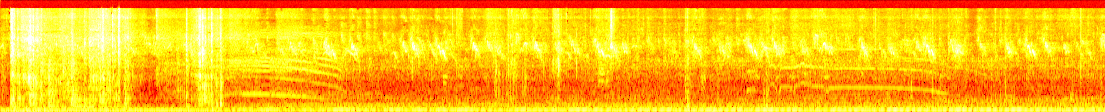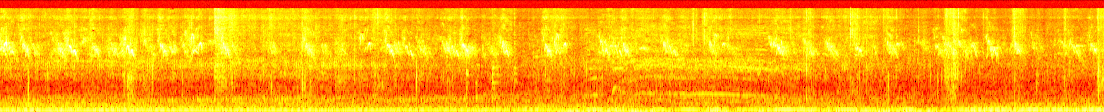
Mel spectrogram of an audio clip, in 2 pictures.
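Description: Birds chirping rapidly and continuously, with a few falling whistled calls, over a steady low hum. A cluster of sharp knocks comes in the first two seconds.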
